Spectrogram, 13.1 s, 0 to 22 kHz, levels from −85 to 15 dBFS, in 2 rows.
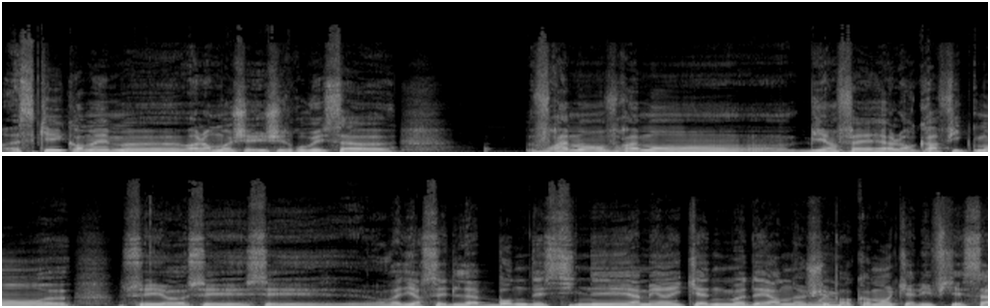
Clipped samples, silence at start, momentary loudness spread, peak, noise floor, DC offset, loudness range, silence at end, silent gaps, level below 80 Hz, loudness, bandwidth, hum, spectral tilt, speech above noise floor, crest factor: under 0.1%; 0 s; 7 LU; -10 dBFS; -57 dBFS; under 0.1%; 2 LU; 0 s; none; -46 dBFS; -25 LUFS; 18 kHz; none; -5.5 dB/octave; 32 dB; 16 dB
